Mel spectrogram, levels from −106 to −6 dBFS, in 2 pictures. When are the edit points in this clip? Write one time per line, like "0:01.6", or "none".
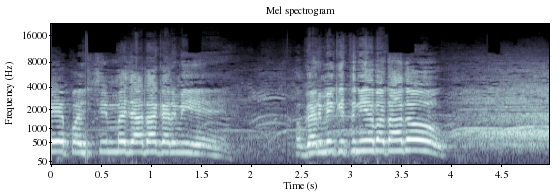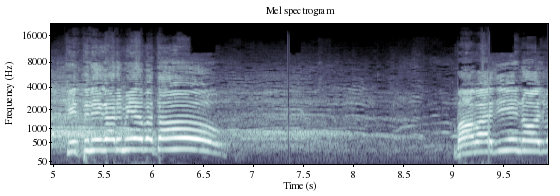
none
